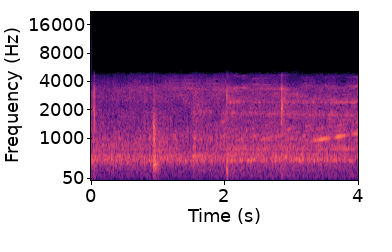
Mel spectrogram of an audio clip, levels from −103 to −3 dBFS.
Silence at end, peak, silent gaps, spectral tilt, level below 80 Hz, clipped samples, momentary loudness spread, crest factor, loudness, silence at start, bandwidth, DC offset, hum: 0 s; -14 dBFS; none; 0 dB/octave; -72 dBFS; under 0.1%; 7 LU; 24 dB; -37 LUFS; 0 s; 5.2 kHz; under 0.1%; none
